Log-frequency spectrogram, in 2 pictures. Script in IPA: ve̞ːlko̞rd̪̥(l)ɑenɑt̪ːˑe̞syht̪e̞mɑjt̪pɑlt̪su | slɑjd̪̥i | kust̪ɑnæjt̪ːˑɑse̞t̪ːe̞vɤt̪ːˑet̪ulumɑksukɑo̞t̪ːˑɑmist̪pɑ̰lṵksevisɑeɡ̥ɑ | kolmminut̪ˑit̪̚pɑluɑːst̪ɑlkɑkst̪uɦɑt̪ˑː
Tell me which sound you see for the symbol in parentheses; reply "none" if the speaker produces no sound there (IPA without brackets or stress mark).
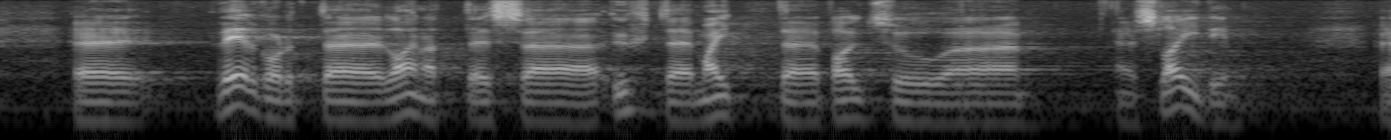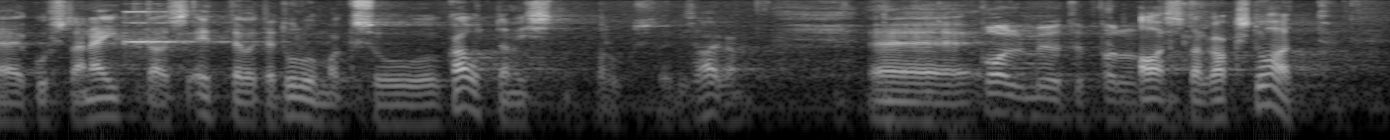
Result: l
